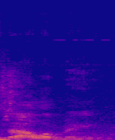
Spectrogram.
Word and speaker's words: Salome: Salome, dear. Who? Salome? Salome. Uh-huh, that's how you pronounce it.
